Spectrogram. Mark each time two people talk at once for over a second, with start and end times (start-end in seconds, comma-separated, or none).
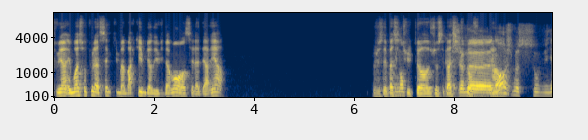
7.9-9.1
